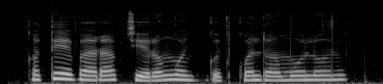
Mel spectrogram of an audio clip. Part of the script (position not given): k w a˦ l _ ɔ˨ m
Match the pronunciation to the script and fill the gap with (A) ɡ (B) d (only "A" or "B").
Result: B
